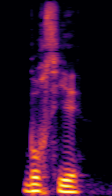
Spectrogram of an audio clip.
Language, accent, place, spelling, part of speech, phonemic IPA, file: French, France, Lyon, boursier, adjective / noun, /buʁ.sje/, LL-Q150 (fra)-boursier.wav
- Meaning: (adjective) stock (relating to the financial markets); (noun) 1. grantee, scholarship beneficiary, recipient of a bursary 2. stockbroker 3. pursemaker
